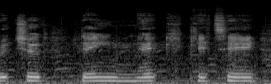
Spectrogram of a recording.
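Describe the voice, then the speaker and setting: A high-pitched man with a British accent, music playing in the background. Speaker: gaming YouTuber. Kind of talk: casual interview. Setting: home recording. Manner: stuttering.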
